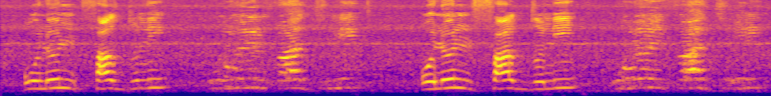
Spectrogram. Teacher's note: اس کو جب اگلے کلمے کے ساتھ ملانا ہے تو پہلے والی واو بھی نہیں پڑھی جائے گی، دوسری والی واو بھی نہیں پڑھی جائے گی۔ اولو الفضل، او بھی نہیں پڑھیں گے اور لو بھی نہیں پڑھیں گے۔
